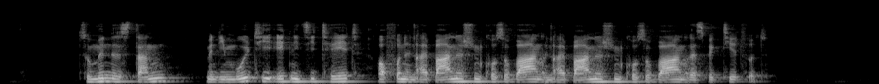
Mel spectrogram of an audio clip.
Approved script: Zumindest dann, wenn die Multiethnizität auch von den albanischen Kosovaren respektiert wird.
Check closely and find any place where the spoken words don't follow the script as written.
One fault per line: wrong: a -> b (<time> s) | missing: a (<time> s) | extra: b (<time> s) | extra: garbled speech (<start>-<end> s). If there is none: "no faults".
extra: den albanischen Kosovaren (5.4 s)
